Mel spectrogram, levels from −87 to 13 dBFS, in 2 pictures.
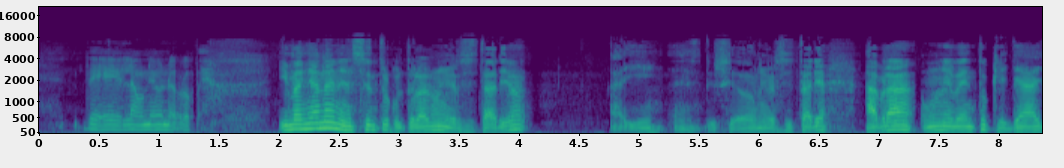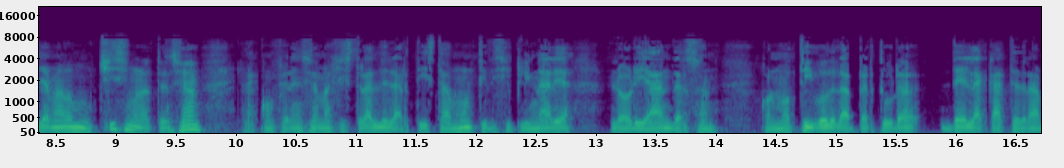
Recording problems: garbled, watery; badly; nothing above 7.5 kHz
abrupt cut into speech; at the end

